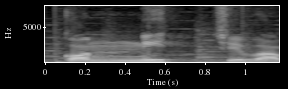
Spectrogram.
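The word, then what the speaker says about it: こんにちは: थोड़ा सा डिफरेंस है, अगर हमारा वर्ड 2 कॉन्सोनेंट इकट्ठे आ जाते हैं तो हमें स्ट्रेस डालना होता है उस जगह पे, कोनिचिवा।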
